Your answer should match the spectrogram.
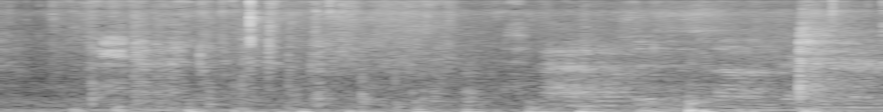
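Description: Footsteps going down a carpeted staircase: a run of irregular dull thumps.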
